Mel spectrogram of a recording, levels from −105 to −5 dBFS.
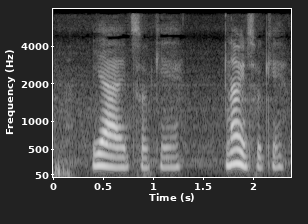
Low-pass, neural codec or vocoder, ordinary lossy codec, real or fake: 7.2 kHz; none; MP3, 48 kbps; real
